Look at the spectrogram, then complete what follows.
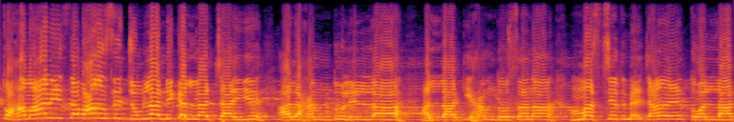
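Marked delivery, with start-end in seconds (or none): none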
